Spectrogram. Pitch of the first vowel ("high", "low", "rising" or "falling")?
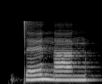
rising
